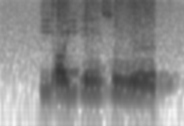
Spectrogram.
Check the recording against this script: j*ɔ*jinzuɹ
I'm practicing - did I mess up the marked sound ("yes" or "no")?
no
